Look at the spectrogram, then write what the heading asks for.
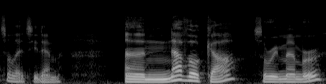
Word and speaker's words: avocat: Un avocat, so remember, liaison here and then final T not pronounced, okay?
